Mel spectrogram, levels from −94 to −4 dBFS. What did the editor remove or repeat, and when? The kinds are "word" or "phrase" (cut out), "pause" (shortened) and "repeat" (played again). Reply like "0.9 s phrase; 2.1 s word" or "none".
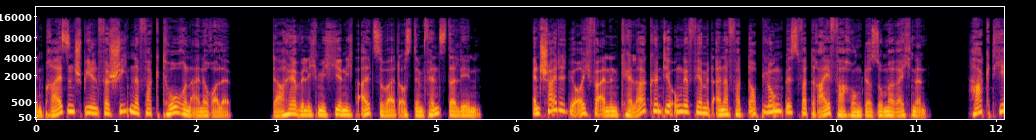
none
